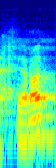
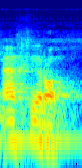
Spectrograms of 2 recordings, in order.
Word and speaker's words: akhirah: Ketika tanda waqaf berhenti maka diganti dengan sukun dan diganti dengan ha, bukan dibaca akhirat tapi akhirah.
